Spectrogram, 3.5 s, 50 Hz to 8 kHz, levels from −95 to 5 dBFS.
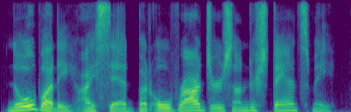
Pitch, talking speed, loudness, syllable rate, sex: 190 Hz, 135 wpm, -19 LUFS, 4.1 syllables/s, female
